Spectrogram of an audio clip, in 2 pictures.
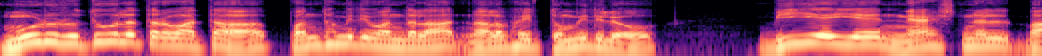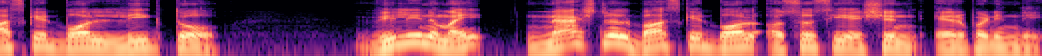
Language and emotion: Telugu, neutral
